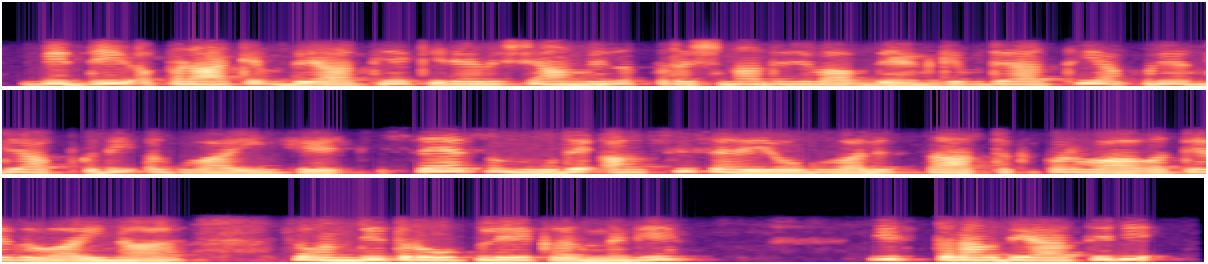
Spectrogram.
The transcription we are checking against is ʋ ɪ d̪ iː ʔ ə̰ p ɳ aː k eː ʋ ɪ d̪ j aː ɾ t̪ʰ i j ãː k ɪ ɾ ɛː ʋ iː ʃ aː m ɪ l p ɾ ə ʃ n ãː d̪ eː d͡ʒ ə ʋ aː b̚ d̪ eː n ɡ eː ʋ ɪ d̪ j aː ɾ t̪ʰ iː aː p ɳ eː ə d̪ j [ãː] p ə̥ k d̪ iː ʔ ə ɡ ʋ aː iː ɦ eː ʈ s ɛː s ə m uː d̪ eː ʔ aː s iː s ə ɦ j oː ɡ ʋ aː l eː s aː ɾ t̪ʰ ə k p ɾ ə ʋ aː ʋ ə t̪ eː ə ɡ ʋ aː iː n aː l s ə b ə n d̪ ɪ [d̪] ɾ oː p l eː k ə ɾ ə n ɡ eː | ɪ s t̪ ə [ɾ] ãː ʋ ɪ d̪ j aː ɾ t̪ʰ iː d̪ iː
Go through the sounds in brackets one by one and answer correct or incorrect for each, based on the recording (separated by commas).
incorrect, incorrect, correct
